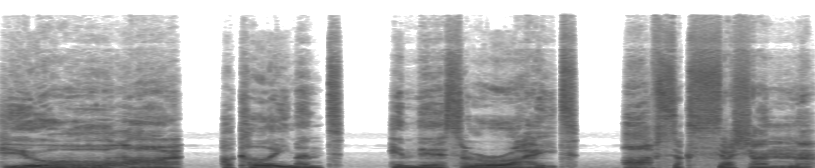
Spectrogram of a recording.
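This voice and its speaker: Doing a put-on character voice, a man speaks very slowly in a raspy, very deep, low register with ordinary pitch variation, the sound dry and close with no echo. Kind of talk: slow, archaic formal. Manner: aggressive, mad.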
